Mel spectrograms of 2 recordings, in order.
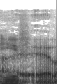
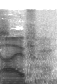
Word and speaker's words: Ive: Or for Jonathan Ive. – Let me see here. – Is that how you say it? – Is it Eve or I? – It's probably Ive.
